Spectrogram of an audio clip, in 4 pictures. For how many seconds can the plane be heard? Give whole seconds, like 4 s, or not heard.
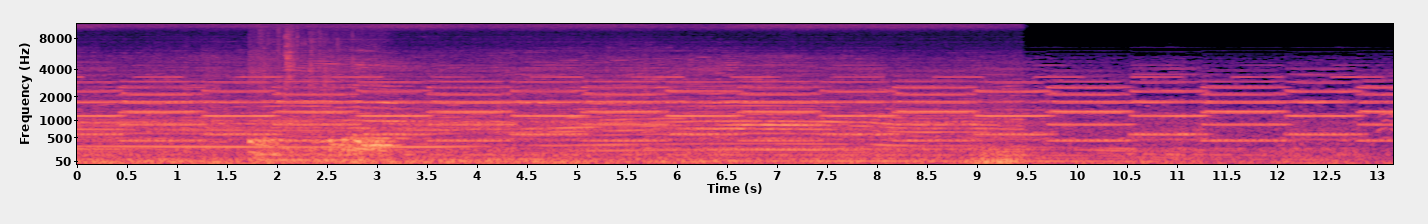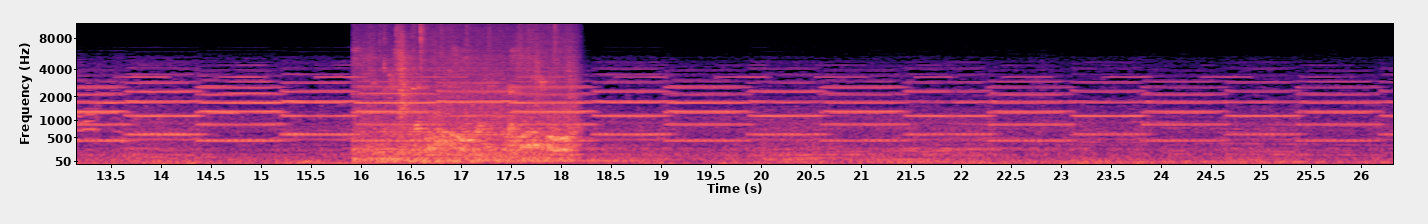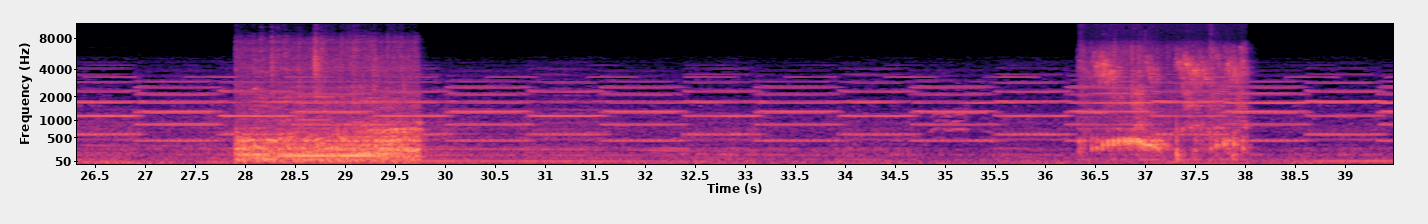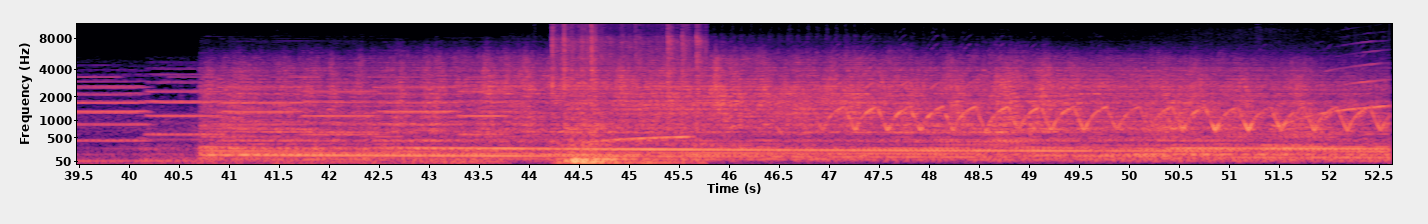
21 s.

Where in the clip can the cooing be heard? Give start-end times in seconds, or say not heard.
1.7-3.3, 15.9-18.2, 27.9-29.8, 36.4-38.1, 44.2-45.9.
